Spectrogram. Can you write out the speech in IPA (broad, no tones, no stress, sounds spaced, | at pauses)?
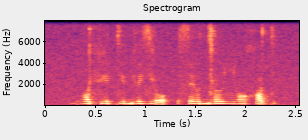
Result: bʱ ɔ fʲ e tʲ ɛ bʲ u ɪ̯ zʲ o | s e ʊ̯ dʲ ɔ ʊ̯ ʎ ɔ x ɒ tʲ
